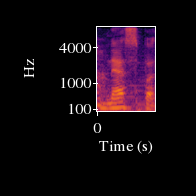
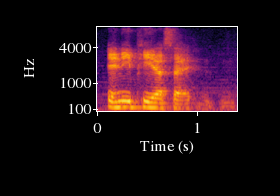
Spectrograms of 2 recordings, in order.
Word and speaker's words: Nepsa: Whatever it's spelled, it's Nepsa because no matter what, my mind is going to say it, regardless if we actually named it the other way.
